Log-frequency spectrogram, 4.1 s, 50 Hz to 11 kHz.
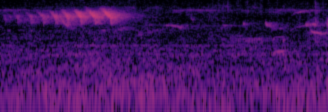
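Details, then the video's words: An Asian green bee-eater perched at a seasonal waterhole in dry deciduous forest in Srepok Wildlife Sanctuary, Mondulkiri, Cambodia, on a 1 May 2019 morning, gives a quick burst of high trilled chirps, then fainter calls over a steady outdoor hiss. "Green Bee-eater"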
